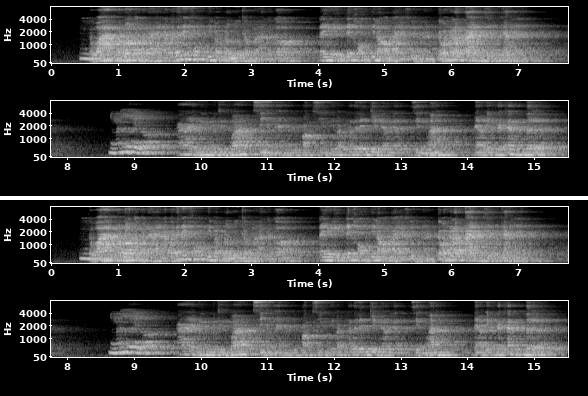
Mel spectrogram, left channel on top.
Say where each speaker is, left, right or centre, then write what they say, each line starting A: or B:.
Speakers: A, in the centre; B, on the right.
A: อืม
B: แต่ว่าเรารอดกลับมาได้เราก็จะได้ของที่แบบเรารูทกลับมาแล้วก็ได้ได้ของที่เราเอาไปอะคืนมาแต่ว่าถ้าเราตายคือเสียทุกอย่างเลยนะ
A: อย่างนั้นเลยเหรอ
B: ใช่มันมันถึงว่าเสียงไงมันคือความเสี่ยงที่แบบถ้าจะเล่นเกมแนวเนี้ยเสี่ยงมากแนว extraction
A: โอ้
B: shooter อะ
